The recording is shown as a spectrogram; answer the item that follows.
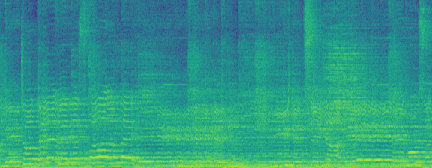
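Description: A woman singing a gospel song into a microphone, her voice holding and gliding between long notes over sustained chords and a steady bass accompaniment.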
